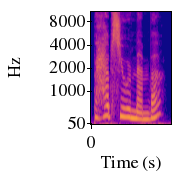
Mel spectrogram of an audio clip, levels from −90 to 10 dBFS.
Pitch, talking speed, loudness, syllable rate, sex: 230 Hz, 150 wpm, -19 LUFS, 5.7 syllables/s, female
